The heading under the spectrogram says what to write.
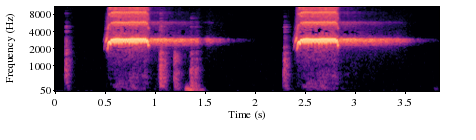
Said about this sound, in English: I mean, Joe, you got the whistle.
